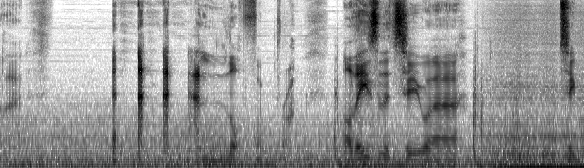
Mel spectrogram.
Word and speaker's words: Loughborough: Loughborough. It's spelled L-U-F-B-R-A. I like that. Loughborough.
